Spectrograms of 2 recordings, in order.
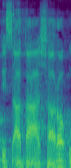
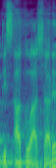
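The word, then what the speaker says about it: تسعة عشر: tetep ing atase neroko tisata asyaro utawi 19 tetap bacanya bukan tisatu asyarin tapi tisata asyar.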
